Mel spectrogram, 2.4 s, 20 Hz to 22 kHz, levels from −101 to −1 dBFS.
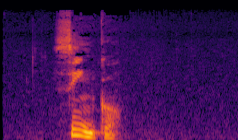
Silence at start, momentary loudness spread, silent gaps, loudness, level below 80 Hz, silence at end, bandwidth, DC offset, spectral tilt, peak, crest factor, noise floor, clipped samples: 0.55 s; 20 LU; none; -23 LUFS; -62 dBFS; 1.2 s; 16 kHz; under 0.1%; -5.5 dB/octave; -8 dBFS; 20 dB; -64 dBFS; under 0.1%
